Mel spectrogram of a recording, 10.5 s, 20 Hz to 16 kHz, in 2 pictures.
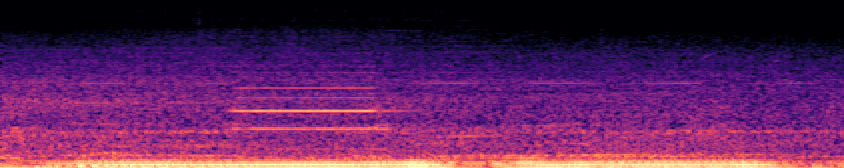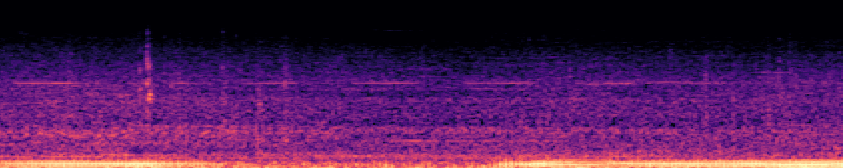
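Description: Alexander Dennis Enviro200 single-deck bus pulling away, its diesel engine note dropping and picking up again as the gearbox changes up, with a rising rev near the end. A faint short beep repeats about twice a second through most of it.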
